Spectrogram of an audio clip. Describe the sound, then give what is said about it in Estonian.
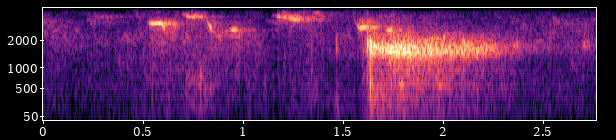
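Nearby songbirds, an early nightingale and a chaffinch, sing in bright bursts: a few quick high chirps and whistles, then a louder rattling trill that fades away. No one speaks. “Ma kuulan varajast ööbikut. Ma kuulan metsinti siin samas läheduses.”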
